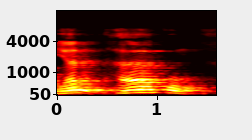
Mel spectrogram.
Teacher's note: ہا کو دو حرکات لمبا کرنا ہے، کھڑا زبر ہے، اور اس کے بعد ایک یا کا نشان بنا ہوا ہے، وہ نہیں پڑھیں گے.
